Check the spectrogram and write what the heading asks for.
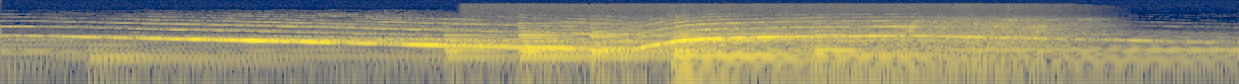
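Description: Siren wailing: one tone falls slowly, swoops up sharply about four seconds in, then slowly falls again, over piano music.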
